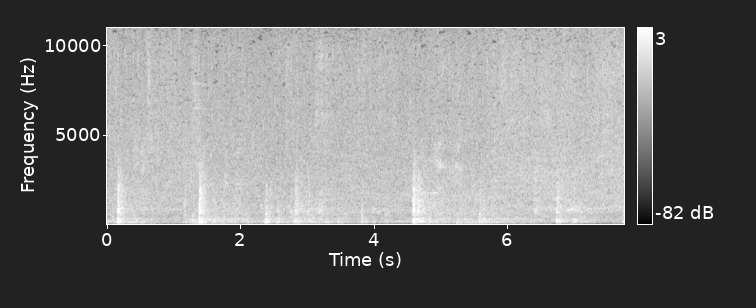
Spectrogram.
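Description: Distant aerial fireworks shells bursting: about six booms at uneven intervals, each trailing off in a low rumble.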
